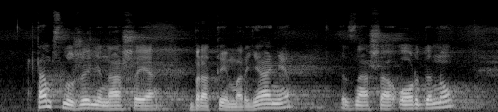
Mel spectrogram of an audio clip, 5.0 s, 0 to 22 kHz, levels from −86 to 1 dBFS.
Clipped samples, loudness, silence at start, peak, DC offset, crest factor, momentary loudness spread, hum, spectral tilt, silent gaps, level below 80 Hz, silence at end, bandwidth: under 0.1%; -24 LUFS; 0.4 s; -8 dBFS; under 0.1%; 16 dB; 12 LU; none; -7.5 dB/octave; none; -66 dBFS; 0.05 s; 13.5 kHz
